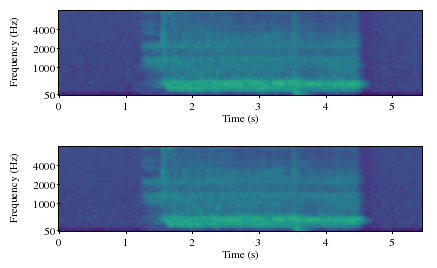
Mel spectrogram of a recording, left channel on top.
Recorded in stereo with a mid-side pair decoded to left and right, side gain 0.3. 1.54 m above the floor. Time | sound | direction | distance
1.2 | a running tap | 10° left | 3.5 m
3.5 | a drawer | 35° left | 4 m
